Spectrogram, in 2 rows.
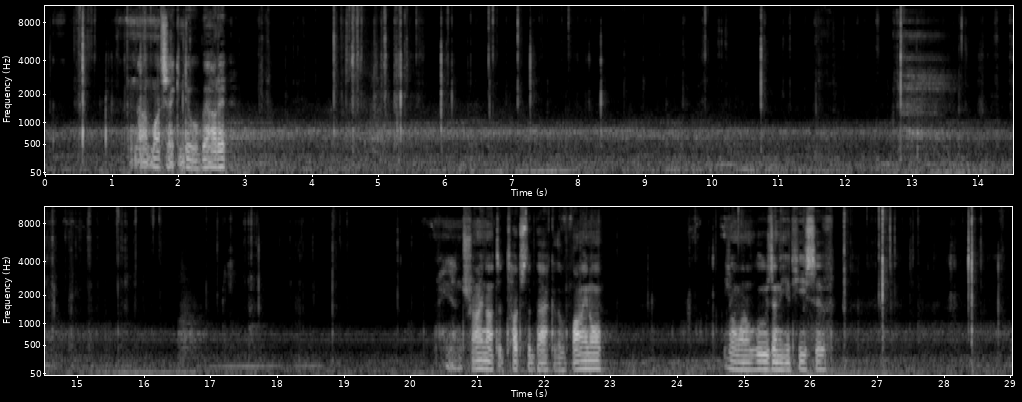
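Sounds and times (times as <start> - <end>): paper crinkling and crackling: 0.0 - 20.3, 21.8 - 29.0
faint steady hum: 0.0 - 29.0.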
